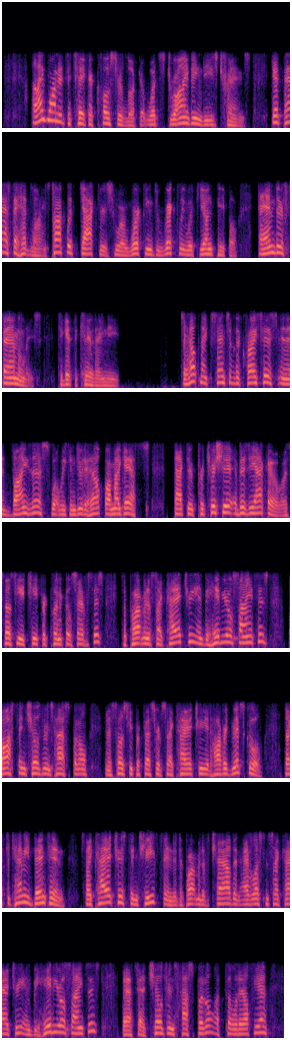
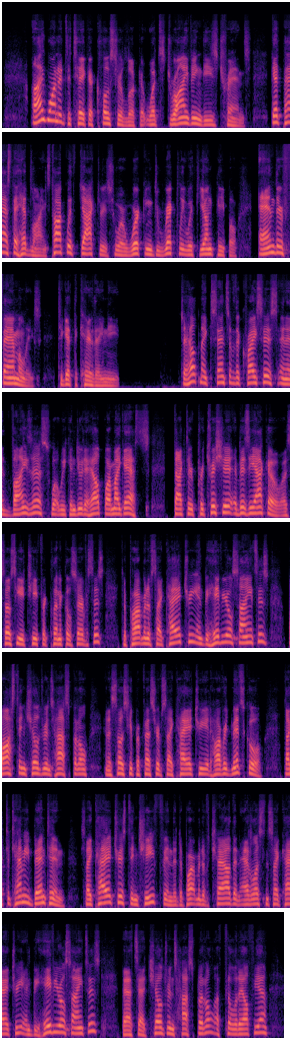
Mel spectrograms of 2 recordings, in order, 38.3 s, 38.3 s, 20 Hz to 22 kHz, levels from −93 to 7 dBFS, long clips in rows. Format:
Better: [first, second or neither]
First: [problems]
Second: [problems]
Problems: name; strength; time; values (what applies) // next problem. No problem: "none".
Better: second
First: garbled, watery; badly; nothing above 4 kHz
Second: garbled, watery; slightly; nothing above 14.5 kHz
